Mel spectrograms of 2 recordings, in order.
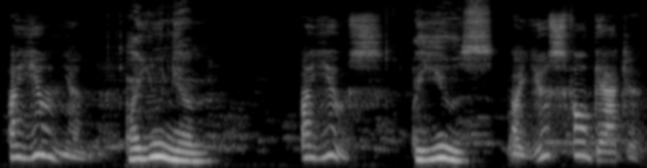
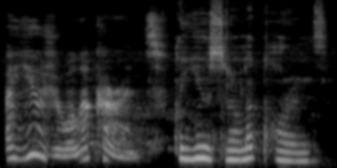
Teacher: pronounced u which actually begins with the consonant sound y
